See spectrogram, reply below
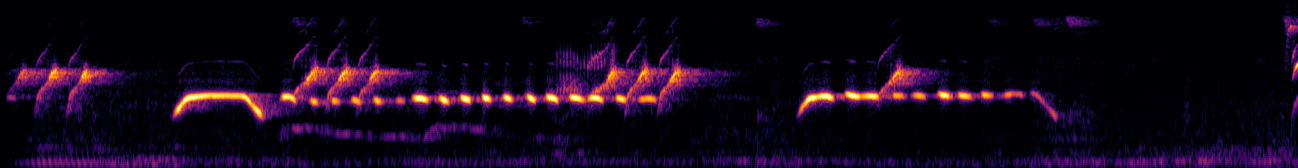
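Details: Male Asian pied starling (jalak suren) in full, lively song rich in varied phrases, kept as a master bird for tutoring: long level whistles broken by fast rising chirps, then a trill of rapid repeated notes and another sustained whistle.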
